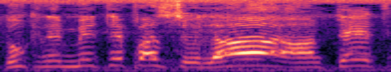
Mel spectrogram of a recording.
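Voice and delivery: rally the team, full voice; roaring rallying speech. Acted. Coach exhorts young players.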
